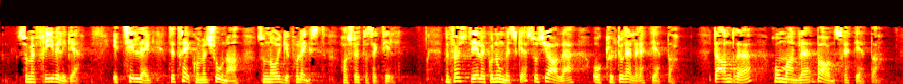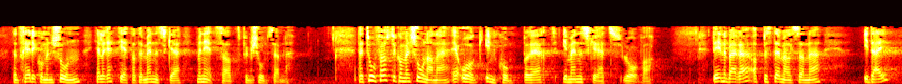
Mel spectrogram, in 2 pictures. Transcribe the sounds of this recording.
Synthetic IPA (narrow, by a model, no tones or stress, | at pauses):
sɔmæfʁiːʋɪlɪɡəɪt̪ʰɪlːɛɡt̪ʰɪlt̪ʰɾeːkʰʊnʋɛnʃuːnəʁsɔmnɔɾɡəfɔlɛŋst̪hɑʁʂlʉt̪ːɑsɛɡ̚t̪ʰɪl | d̪̥ɛnfœʁst̪əjɛlːəœkʊnuːmɪskəsʊsɪɑːləʔɔkʰʉlt̪ʉʁɛlːəɾɛt̪ːɪheːt̪əɾ | d̪̥ɛɑnd̪ʁəhʊmɑnd̪ləbɑʁnsʁɛt̪ːɪheːt̪ə̰ʁ | d̪̥ɛnt̪ʰʁɛːd̪jəkʰʊnʋɛnʃuːnn̩jɛlːəʁɛt̪ːɪheːt̪ət̪ʰɪlmɛnːəskəmɛneːd̪sɑt̪fʉŋkʃuːnsɛ̰mnə | d̪̥æɪt̪ʰuːfœʁst̪əkʊnʋɛnʃuːnənəʔæɾʔoːɡɪŋkʰʊmpʉɾeːʁt̪ɪmɛnːəskəʁɛt̪sloːʋɑ̰ | d̪̥ɛɪnəbæːʁəʔɑ̰t̪̚bəst̪ɛmːəlsənə | ɪd̪æɪ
